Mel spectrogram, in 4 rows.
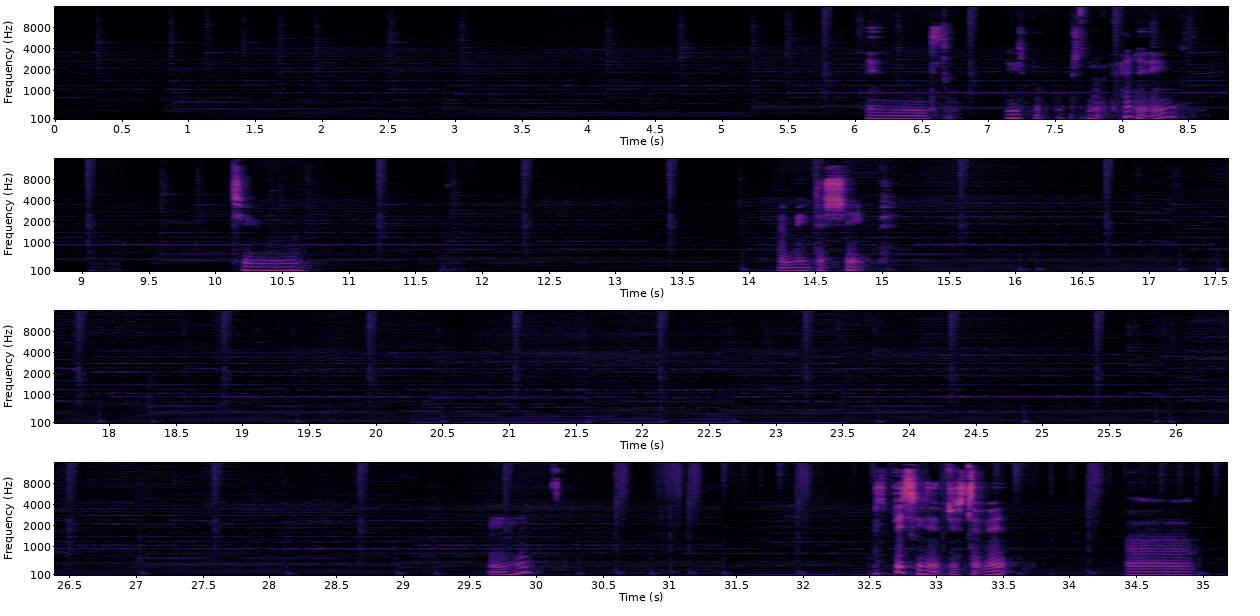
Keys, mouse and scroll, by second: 2.8 right click, 3.6 click, 4.5 middle click, 7.5 click, 9.0 1, 9.9 click, 11.6 g, 12.6-13.3 scroll up 9, 13.4-15.6 scroll down 4, 17.9 click, 18.4 click, 18.7 g, 21.1 click, 21.7 click, 22.1 g, 23.0 click, 24.0 click, 24.4 g, 24.8 click, 26.1 middle click, 30.9-31.6 scroll down 4, 31.8 shift+middle click, 33.1 middle click.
